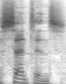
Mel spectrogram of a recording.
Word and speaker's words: sentence: There is a T. A sentence. It's You're a saying softy. sentence. Sentence. It's just it's soft. It's not as dentalized.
